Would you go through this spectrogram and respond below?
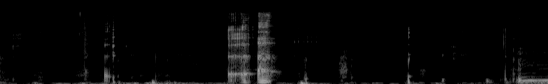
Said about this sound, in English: Okay, let's do the burp, and then let's get out of here. All right, ready?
